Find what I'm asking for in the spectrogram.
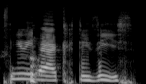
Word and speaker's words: celiac disease: 第一个疾病，它的名字很特别，它叫做乳糜泻，英文怎么念？Celiac disease 是这样念的吗？Celiac disease。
